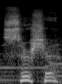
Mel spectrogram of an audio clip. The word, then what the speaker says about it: Saoirse: So please, remember, it's Saoirse Ronan, not She Sells Seashells Ronan.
